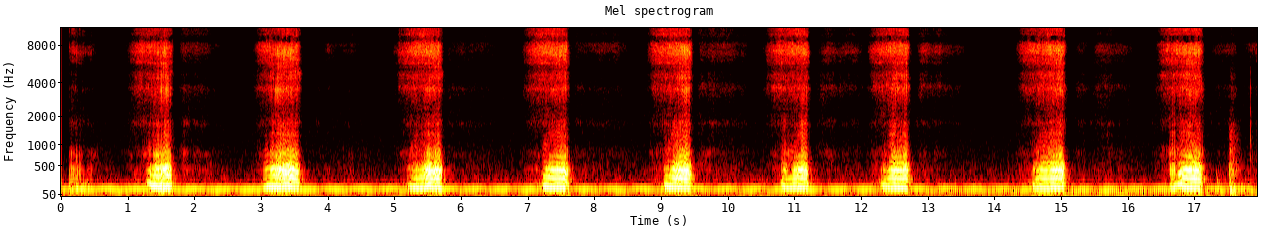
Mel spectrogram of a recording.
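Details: A Great Dane puppy asleep, snoring loudly and roughly like a buzzsaw: nine harsh, raspy breaths at a steady pace of about one every two seconds, over a constant low electrical hum.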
